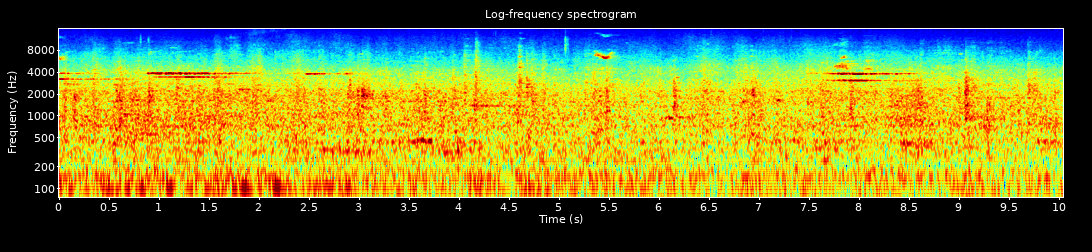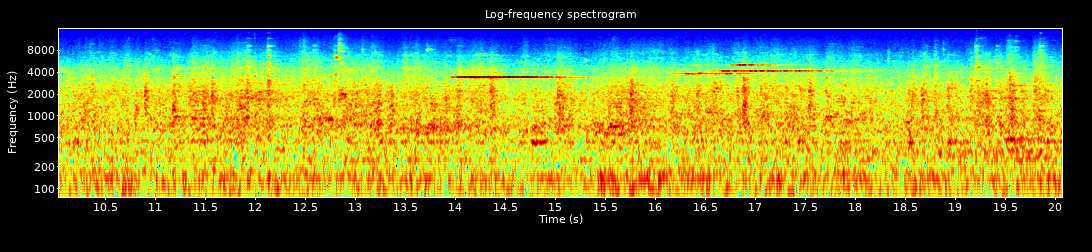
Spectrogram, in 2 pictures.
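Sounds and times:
wheels clicking over rail joints: 0.0s - 20.0s.

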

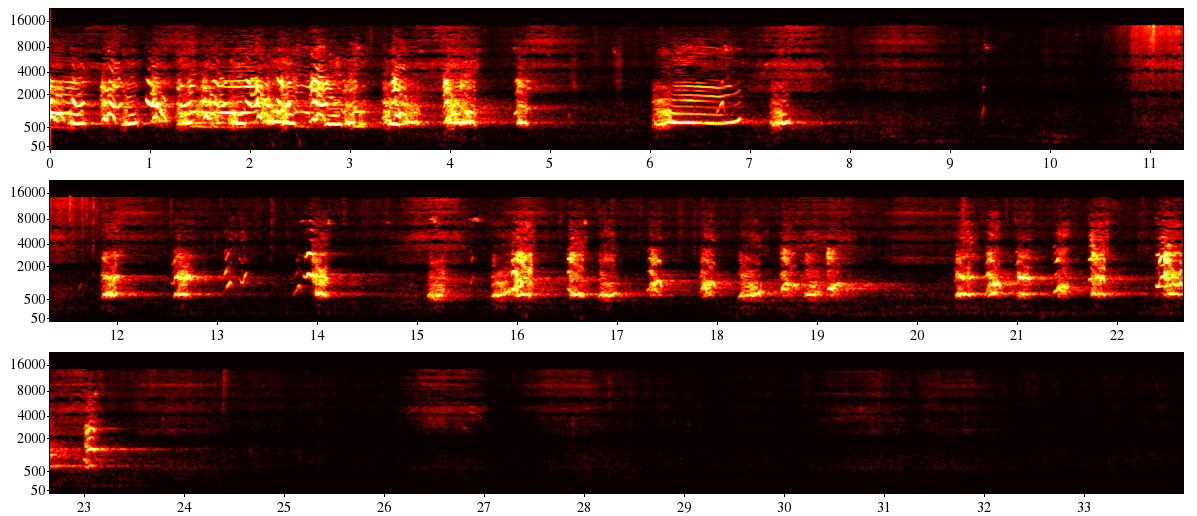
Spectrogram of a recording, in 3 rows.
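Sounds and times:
hounds barking: 0.0s - 5.0s, 6.0s - 7.8s, 11.8s - 19.8s, 20.4s - 23.6s.

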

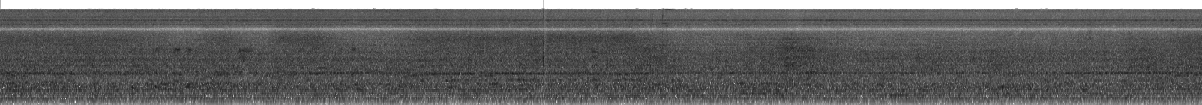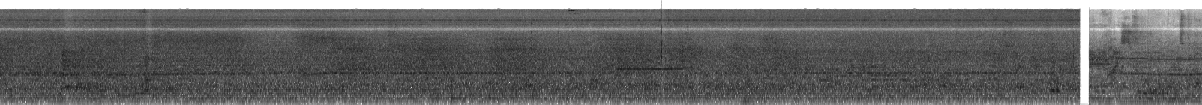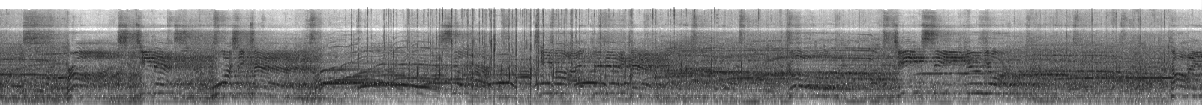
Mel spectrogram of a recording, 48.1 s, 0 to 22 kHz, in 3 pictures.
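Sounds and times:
thin steady whine: 0.0s - 35.0s
machinery running: 0.0s - 48.0s.

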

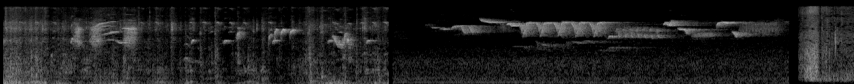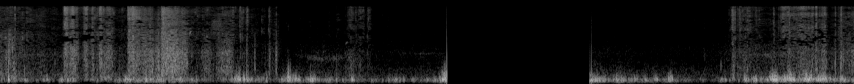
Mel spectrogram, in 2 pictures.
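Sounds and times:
birds fluttering against cage bars: 0.0s - 3.9s
birdsong rapid high notes: 0.0s - 7.9s.

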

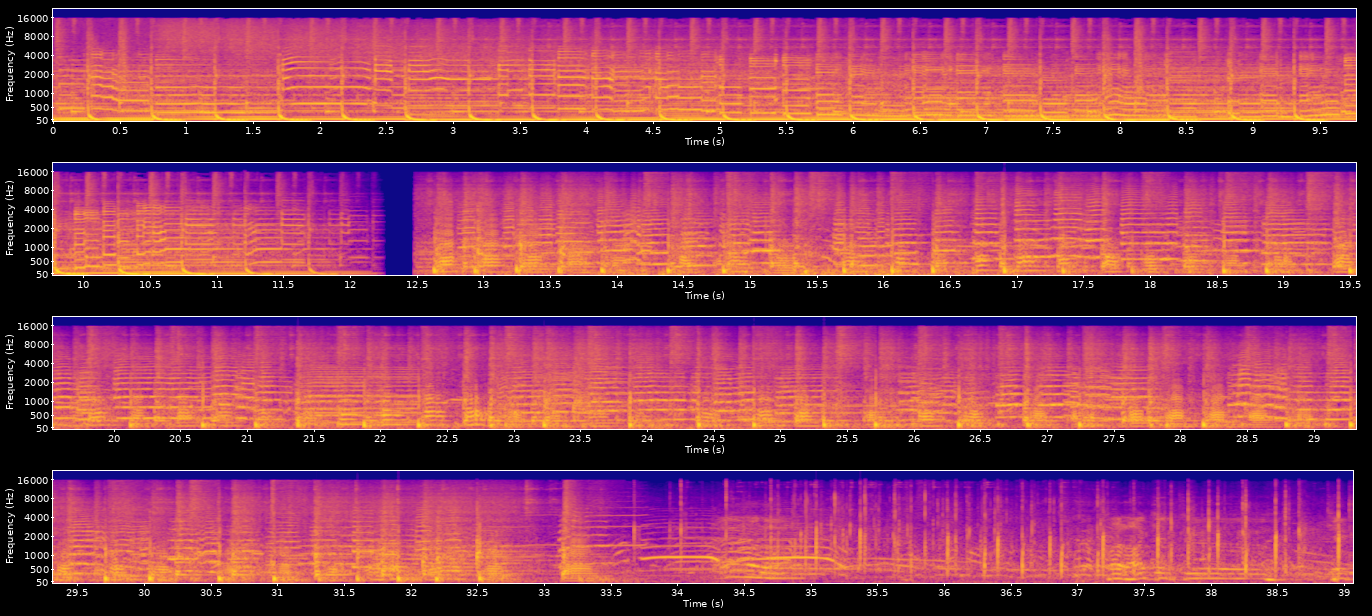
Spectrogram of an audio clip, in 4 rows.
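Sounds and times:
bass drum beat: 0.0s - 33.6s
saxophones: 0.0s - 34.0s
trumpets: 0.0s - 34.1s
snare drum: 12.5s - 33.6s.

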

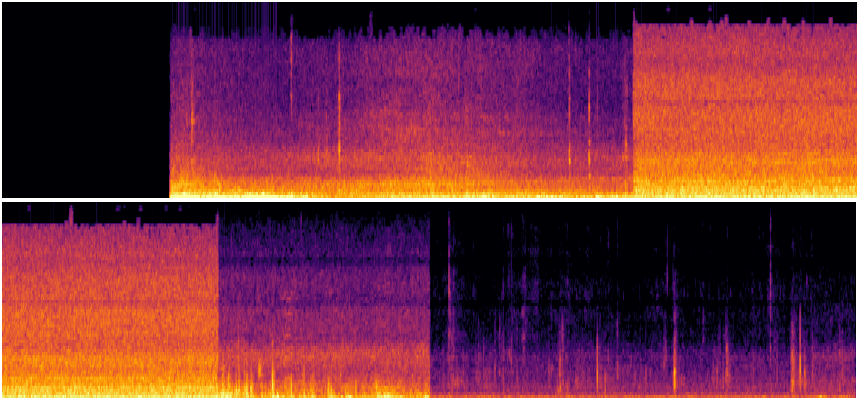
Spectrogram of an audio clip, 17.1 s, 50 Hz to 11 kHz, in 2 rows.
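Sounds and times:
wind rumbling on microphone: 1.7s - 17.0s
steady rushing hiss: 6.3s - 12.8s.

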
